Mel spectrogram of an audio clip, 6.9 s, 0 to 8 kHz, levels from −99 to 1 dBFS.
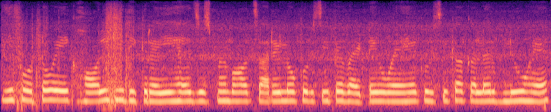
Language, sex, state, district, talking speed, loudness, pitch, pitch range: Hindi, female, Bihar, West Champaran, 190 wpm, -11 LUFS, 205 Hz, 200-210 Hz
